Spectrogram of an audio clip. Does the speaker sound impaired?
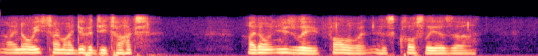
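Yes: Parkinson's disease; onset with minor arm tremor, progressed to barely moving before starting medication.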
